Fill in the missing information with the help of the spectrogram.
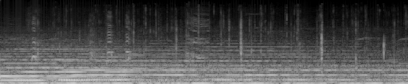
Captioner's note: chickens clucking; animal lips smacking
